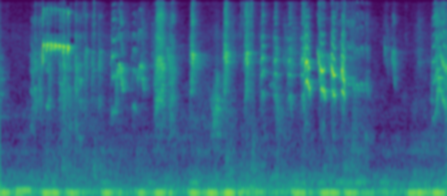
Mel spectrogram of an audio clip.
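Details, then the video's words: Song of a long-tailed shrike, used as a lure to get reluctant shrikes singing. It opens with a high whistled trill, then scratchy, buzzy notes in irregular clusters over a constant low hum. "Suara Cendet PASTOL GACOR || Pancingan Cendet Malas BUNYII"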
